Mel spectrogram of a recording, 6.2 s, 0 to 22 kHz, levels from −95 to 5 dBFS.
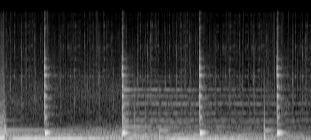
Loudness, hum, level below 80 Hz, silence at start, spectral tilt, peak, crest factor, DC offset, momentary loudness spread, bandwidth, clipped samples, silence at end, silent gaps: -23 LUFS; none; -24 dBFS; 0 s; -7 dB/octave; -2 dBFS; 20 dB; under 0.1%; 15 LU; 9.8 kHz; under 0.1%; 0 s; none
